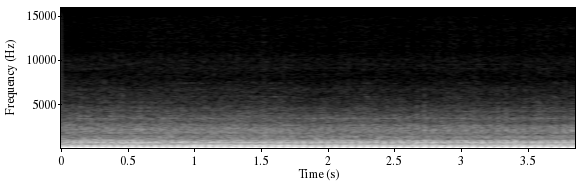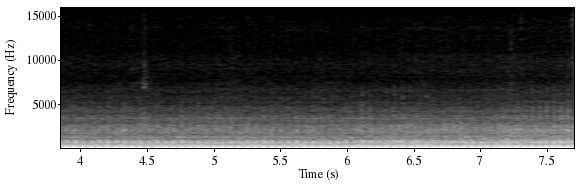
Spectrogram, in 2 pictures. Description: 2021 canam ryker 600 having engine knock sound.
